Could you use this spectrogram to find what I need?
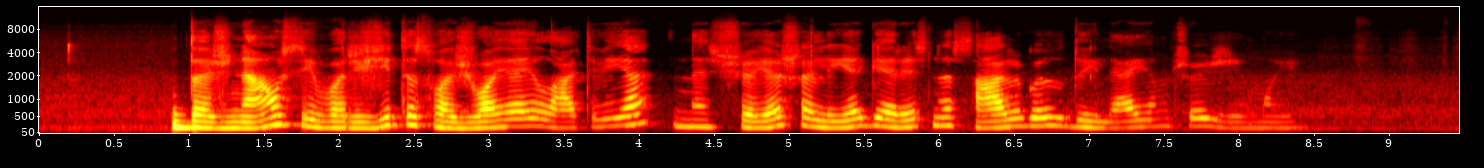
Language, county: Lithuanian, Panevėžys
